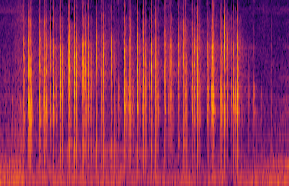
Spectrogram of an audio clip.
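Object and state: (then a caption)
Bamboo tube with loose stones rattling. A bamboo tube segment holding small "mustika bambu" stones is shaken, and the loose stones rattle inside it, as they did when it was shaken before being opened. The sound is a quick, dense run of bright, dry clicks concentrated in the high frequencies, with no ring after each hit, for about two seconds before it stops.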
